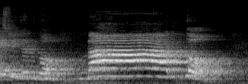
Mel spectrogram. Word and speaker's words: marzo: If that Z is a TH, how do you think you pronounce that? Muy bien, that's right, well done, it's Martho, isn't it?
